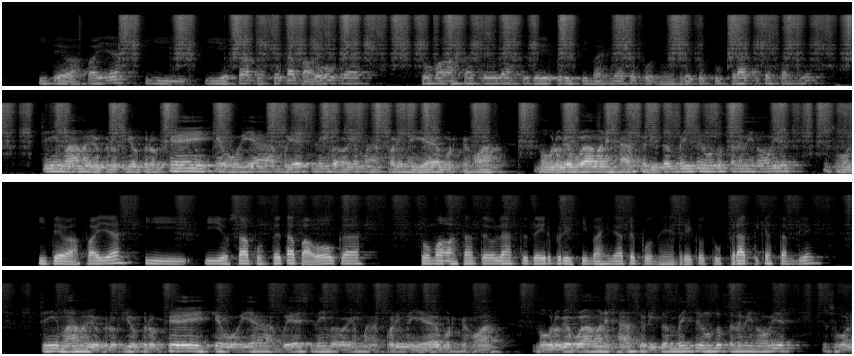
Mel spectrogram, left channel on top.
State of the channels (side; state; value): both; normal; correlation -0.20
